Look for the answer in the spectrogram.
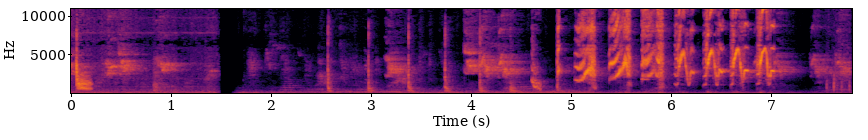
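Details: Young male Black-winged myna singing continuously in the rolling 'ngeroll' style, kept as a master song for training other birds: harsh chattering notes, a brief pause, then a fast run of sharp, high chirps at about four per second.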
